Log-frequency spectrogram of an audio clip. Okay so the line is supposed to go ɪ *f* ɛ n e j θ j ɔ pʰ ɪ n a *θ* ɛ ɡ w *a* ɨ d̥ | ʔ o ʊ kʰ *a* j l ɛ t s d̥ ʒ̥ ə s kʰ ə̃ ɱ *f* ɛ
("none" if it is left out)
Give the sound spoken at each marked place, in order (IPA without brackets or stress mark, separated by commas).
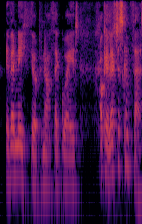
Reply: v, θ, e, e, f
